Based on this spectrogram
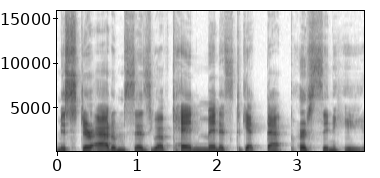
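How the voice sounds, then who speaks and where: At a moderate pace, the speaker uses a put-on character voice pitched low to middle. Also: very clean recording, silent background. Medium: solo performance. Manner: formal, stiff.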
